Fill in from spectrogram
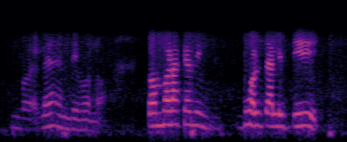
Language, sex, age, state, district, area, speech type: Odia, female, 18-30, Odisha, Sambalpur, rural, conversation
